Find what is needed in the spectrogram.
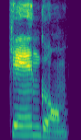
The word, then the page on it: cairngorm: Indian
